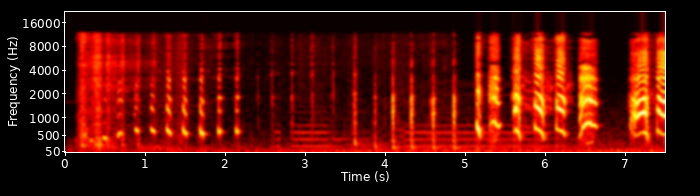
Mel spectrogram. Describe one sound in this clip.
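A young woman laughs loudly and freely nearby.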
